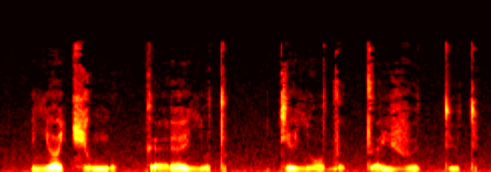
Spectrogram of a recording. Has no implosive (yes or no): yes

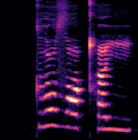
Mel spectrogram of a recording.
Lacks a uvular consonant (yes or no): no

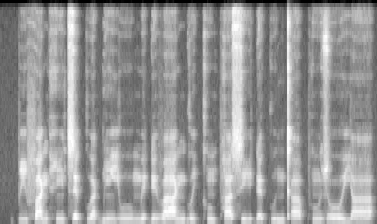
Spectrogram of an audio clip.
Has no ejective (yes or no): no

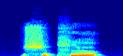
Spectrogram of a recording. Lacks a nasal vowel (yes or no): no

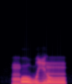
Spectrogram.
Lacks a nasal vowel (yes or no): no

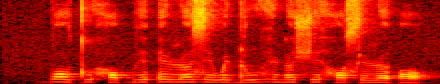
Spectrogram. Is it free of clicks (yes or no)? yes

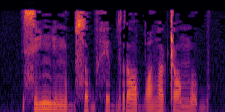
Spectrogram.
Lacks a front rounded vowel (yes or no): yes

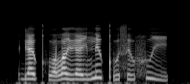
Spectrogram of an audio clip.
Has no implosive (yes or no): yes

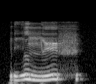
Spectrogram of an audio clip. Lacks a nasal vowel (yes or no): yes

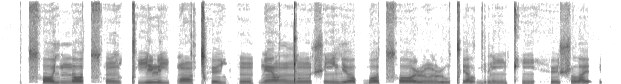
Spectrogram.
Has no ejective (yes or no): no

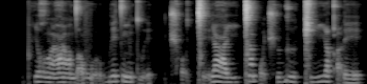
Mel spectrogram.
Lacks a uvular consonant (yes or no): no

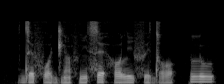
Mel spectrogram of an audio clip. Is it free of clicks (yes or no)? yes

